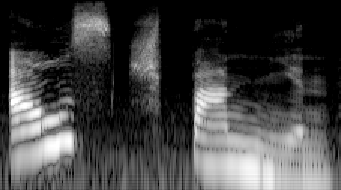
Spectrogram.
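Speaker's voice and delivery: "Aus Spanien" drawn out, "Sp" as "shp"; very slow demo. Shown as a demonstration. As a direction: slowly model "Aus Spanien" with a "sh" start. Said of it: "teacher models phrase".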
